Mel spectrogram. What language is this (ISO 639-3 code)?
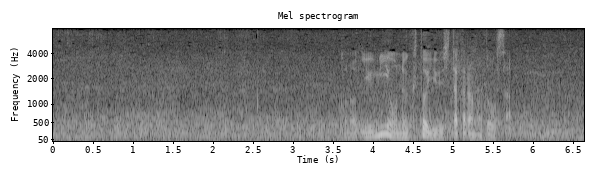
jpn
